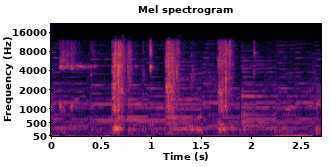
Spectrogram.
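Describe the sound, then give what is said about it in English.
Crisp crunching of a tortilla chip with salsa being chewed, three sharp crunches at a steady, even pace over a quiet background, with no talking. “I'm gonna take another bite if you don't mind. Yeah, go ahead. I, I love hearing you chew.”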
